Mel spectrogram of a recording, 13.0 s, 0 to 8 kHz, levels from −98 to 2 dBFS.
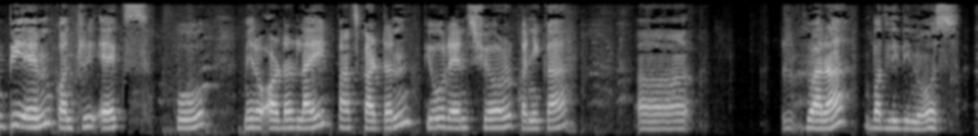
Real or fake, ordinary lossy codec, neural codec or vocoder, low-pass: fake; MP3, 32 kbps; vocoder, 44.1 kHz, 128 mel bands every 512 samples, BigVGAN v2; 7.2 kHz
